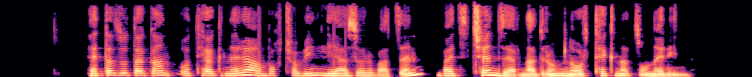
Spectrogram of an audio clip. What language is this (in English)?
Armenian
